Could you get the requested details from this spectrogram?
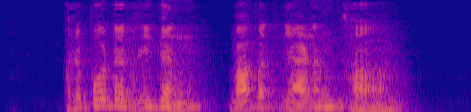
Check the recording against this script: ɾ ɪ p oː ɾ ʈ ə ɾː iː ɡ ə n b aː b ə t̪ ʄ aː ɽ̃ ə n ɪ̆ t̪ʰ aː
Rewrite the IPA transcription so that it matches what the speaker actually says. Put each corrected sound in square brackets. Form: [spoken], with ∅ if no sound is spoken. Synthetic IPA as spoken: ɾ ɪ p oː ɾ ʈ ə ɾː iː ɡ ə n b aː b ə t̪ ʄ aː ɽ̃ ə n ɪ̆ t̪ʰ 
